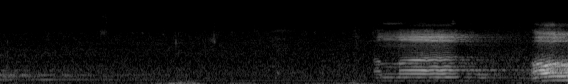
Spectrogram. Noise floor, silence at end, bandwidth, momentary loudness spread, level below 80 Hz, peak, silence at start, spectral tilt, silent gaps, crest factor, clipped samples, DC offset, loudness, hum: -55 dBFS; 0 s; 10.5 kHz; 27 LU; -62 dBFS; -12 dBFS; 0 s; -3 dB/octave; none; 24 dB; under 0.1%; under 0.1%; -31 LUFS; none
